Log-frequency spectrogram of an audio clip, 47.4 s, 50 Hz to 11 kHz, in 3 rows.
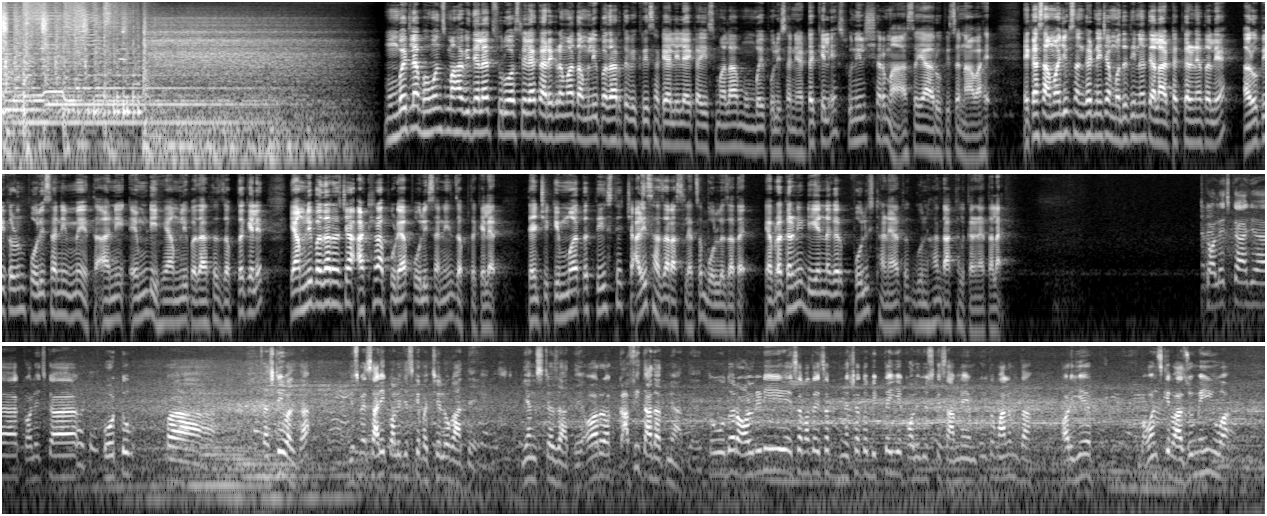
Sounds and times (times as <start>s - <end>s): Speech: 4.8s - 28.4s, 30.8s - 34.2s, 34.8s - 47.0s.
